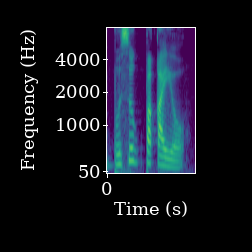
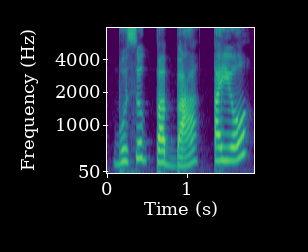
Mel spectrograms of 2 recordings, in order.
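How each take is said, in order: First: "Busog pa kayo" falling to the end; statement tune. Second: "Busog pa ba kayo" higher, rising on "kayo"; question tune. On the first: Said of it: "turns it into a question". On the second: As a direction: ask "Busog pa ba kayo" with a lifted ending. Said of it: "it turns it into a question". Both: Shown as a demonstration.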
